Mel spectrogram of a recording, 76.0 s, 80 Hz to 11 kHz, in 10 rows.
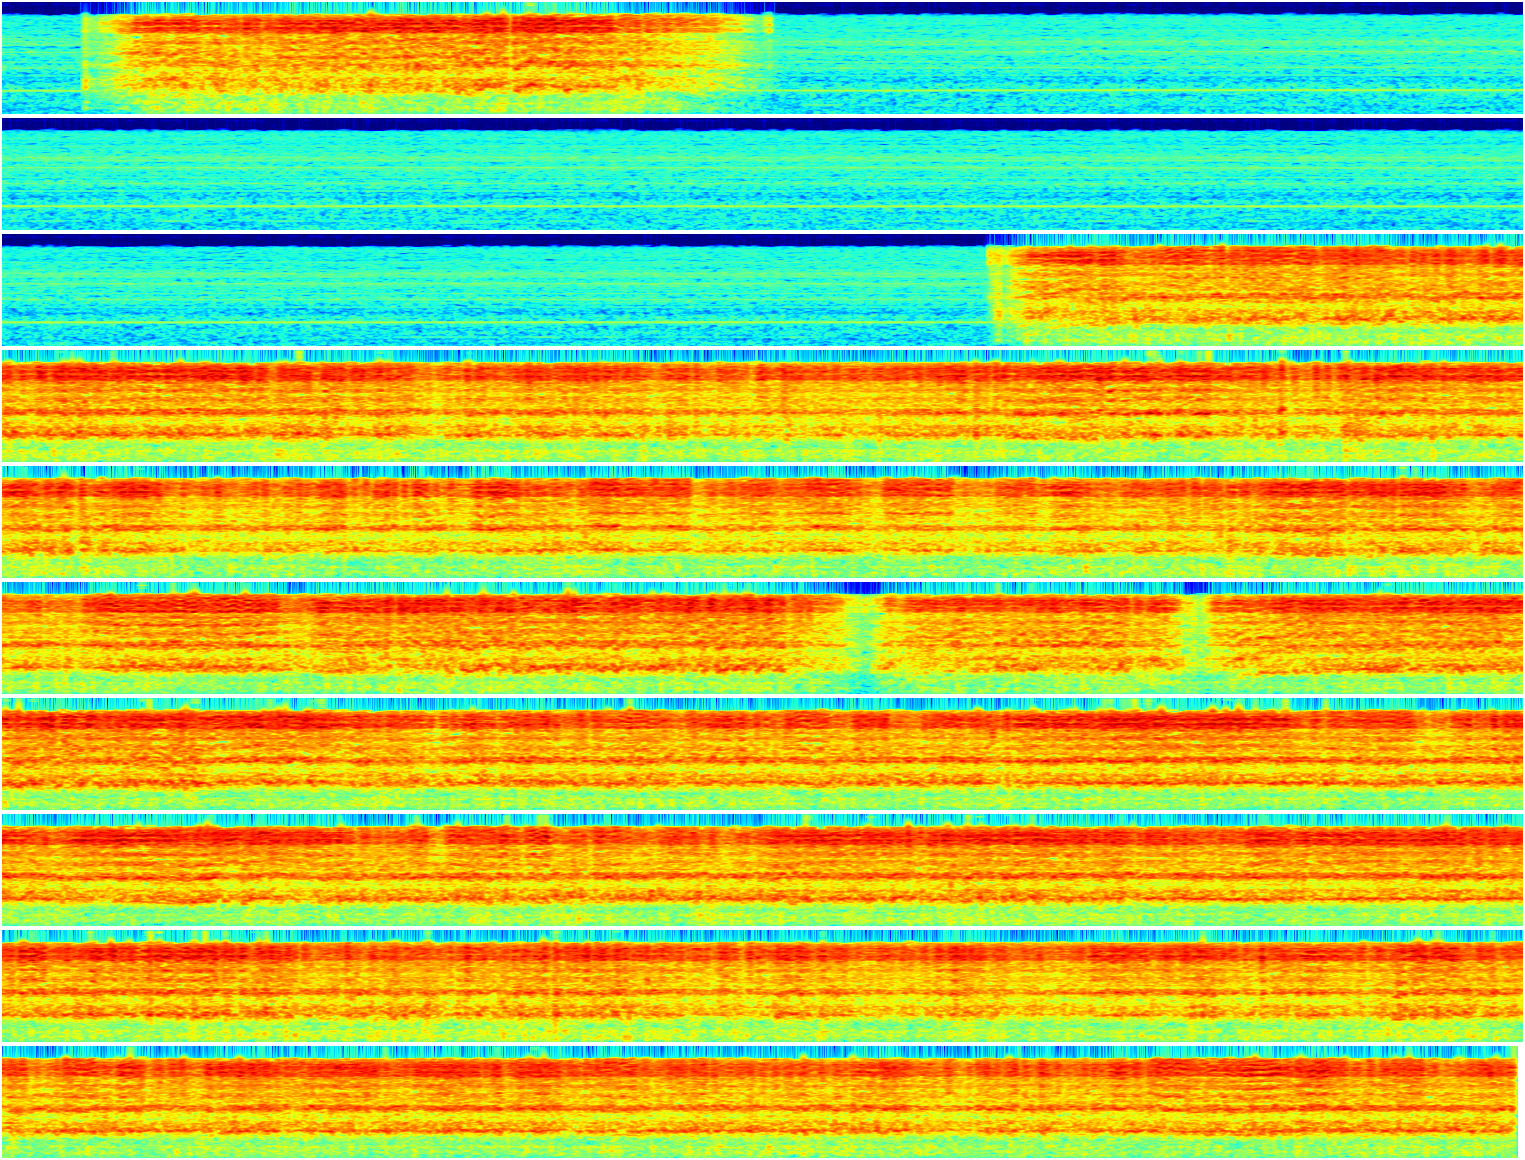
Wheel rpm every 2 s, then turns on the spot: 90, 140, 0, 0, 0, 0, 0, 0, 0, 0, 130, 220, 240, 230, 230, 240, 230, 230, 220, 220, 190, 130, 170, 220, 220, 230, 230, 220, 230, 240, 230, 230, 240, 230, 220, 230, 230, 230.
none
